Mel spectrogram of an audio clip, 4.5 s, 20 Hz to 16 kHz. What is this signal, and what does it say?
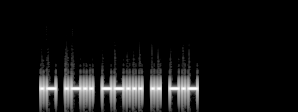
Morse code, heard as a keyed tone, about 26 wpm, 700 Hz. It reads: AL7IK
